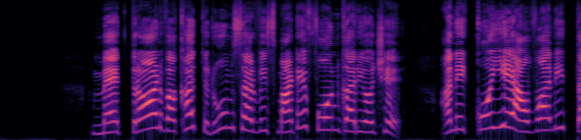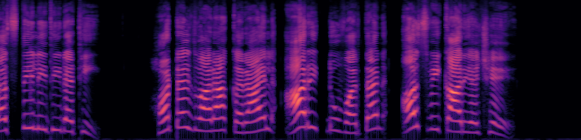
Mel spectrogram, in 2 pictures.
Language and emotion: Gujarati, angry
